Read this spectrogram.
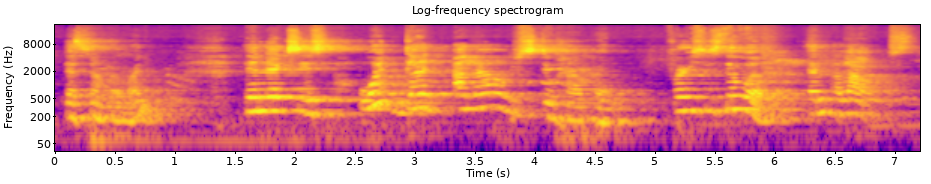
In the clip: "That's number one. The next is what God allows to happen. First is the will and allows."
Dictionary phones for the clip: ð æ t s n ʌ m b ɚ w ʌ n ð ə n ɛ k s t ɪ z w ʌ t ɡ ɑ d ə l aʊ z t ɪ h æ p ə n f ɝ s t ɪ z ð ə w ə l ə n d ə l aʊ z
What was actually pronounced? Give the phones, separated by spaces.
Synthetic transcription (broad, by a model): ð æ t s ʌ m ɚ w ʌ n ð ə n ɛ k s t ɪ z w ʌ t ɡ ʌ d ə l aʊ z t ɪ h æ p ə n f ɝ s ɪ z ð ə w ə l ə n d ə l aʊ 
